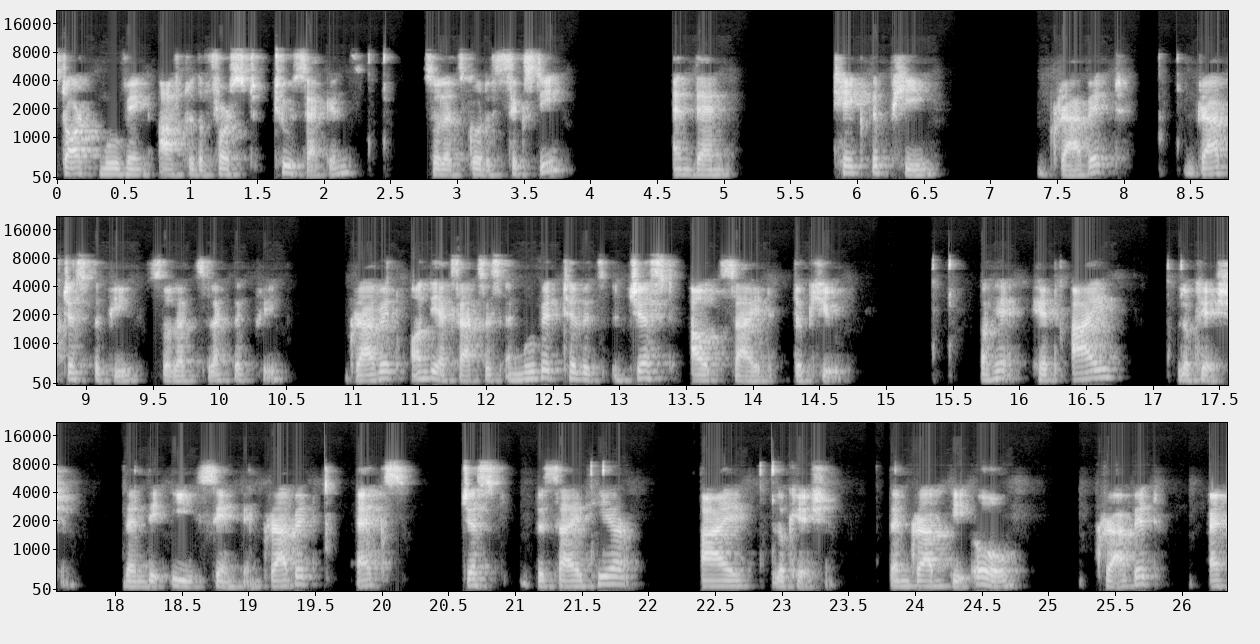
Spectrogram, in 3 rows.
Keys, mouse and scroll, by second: 2.6 drag, 7.4 g, 8.3-10.5 right drag, 10.6 g, 11.3 x, 15.5 click, 16.4 i, 18.1 right click, 19.1 g, 19.6 x, 21.6 click, 22.4 i, 23.9 click, 23.9 right click, 25.6 g, 26.0 x.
